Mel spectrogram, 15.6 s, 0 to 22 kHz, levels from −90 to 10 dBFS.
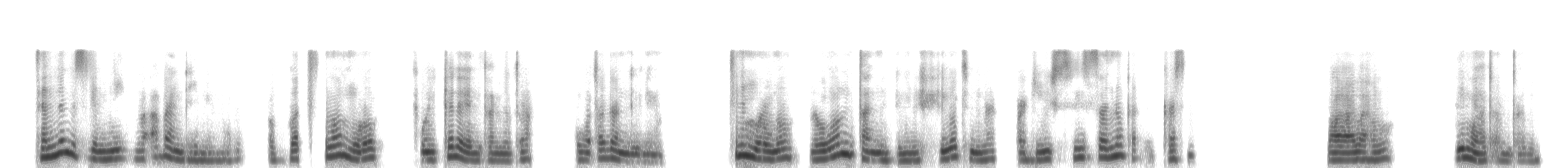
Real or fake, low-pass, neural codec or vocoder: fake; 7.2 kHz; codec, 16 kHz, 1 kbps, FreqCodec, smaller model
